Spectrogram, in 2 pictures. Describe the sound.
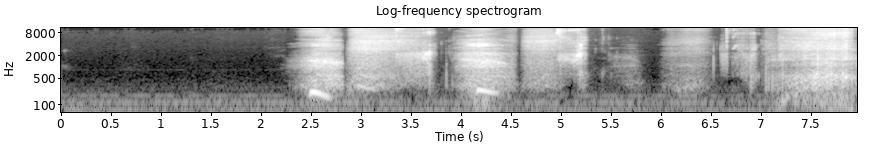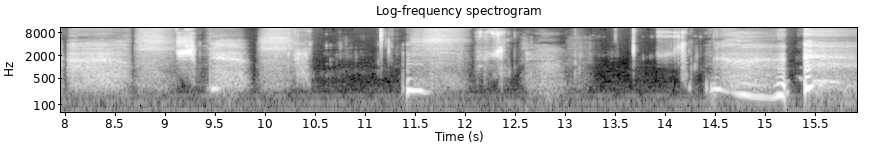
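Chewing and eating sounds from a dog working through a meal of food: many soft, irregular wet bites and crunchy chews in uneven bursts, with brief pauses between.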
